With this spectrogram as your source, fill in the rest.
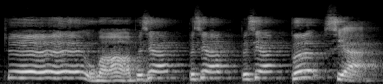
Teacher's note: all of the final consonants of every syllable, they're not supposed to be pronounced, turn into breaths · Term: No final N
